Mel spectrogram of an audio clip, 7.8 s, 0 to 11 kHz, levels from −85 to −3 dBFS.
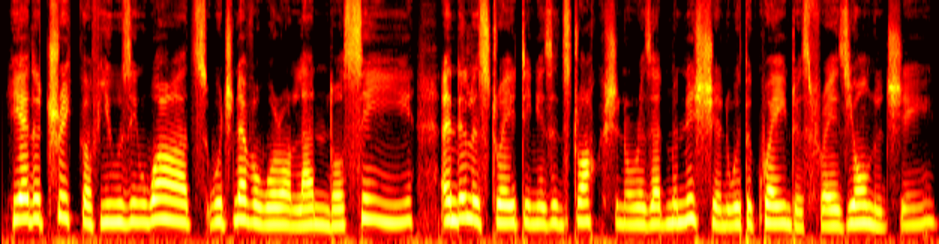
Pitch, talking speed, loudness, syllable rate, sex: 205 Hz, 190 wpm, -19 LUFS, 5.3 syllables/s, female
